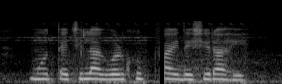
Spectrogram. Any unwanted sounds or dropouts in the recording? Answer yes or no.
yes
